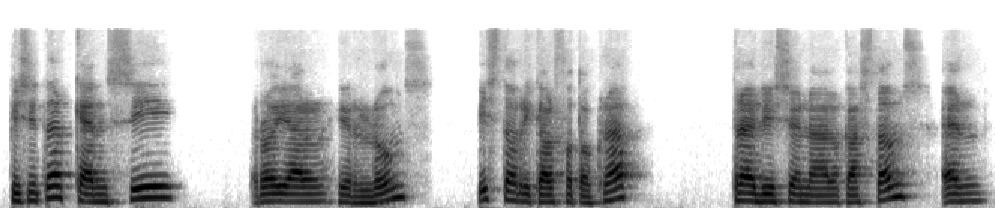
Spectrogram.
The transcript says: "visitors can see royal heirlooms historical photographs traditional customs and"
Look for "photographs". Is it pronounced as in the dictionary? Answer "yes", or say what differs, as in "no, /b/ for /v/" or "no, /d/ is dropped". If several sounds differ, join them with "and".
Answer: no, /s/ is dropped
